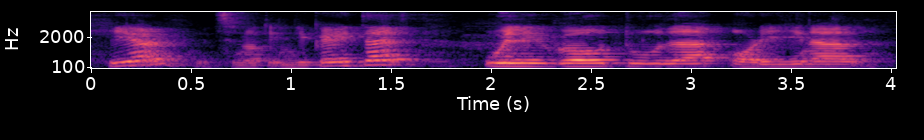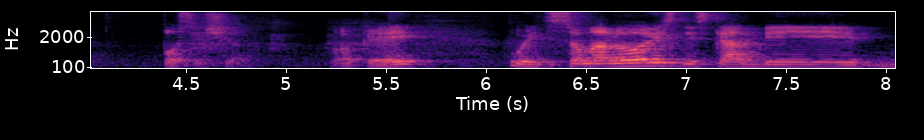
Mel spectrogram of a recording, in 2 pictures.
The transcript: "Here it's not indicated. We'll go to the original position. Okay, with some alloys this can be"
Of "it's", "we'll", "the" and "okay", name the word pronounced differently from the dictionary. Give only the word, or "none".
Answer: none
